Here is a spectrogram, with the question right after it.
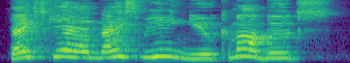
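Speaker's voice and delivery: high, loud, hurried nervous politeness; nervous brush-off. Acted. Gregor nervously thanking Luxa while grabbing his sister to leave. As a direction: chirp goodbyes while already leaving.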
